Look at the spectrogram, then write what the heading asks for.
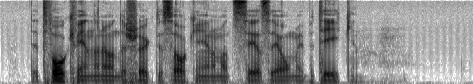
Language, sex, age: Swedish, male, 25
